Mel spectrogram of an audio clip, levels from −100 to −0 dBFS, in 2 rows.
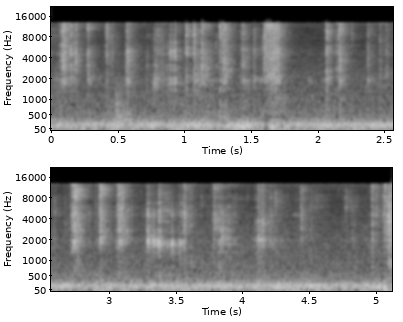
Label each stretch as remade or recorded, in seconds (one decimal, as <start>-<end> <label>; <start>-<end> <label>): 0.0-0.9 remade; 0.9-2.1 recorded; 2.1-5.1 remade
